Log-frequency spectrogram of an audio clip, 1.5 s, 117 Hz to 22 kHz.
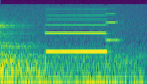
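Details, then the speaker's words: Non-working Sinclair ZX Spectrum +2 128K with a diagnostics tester fitted: one clean high beep about half a second, then a short lower chirp through the TV, but black picture; +5 V and +9 V present, no -5 V or +12 V. "and some beeping so that sound comes from the TV but there's still a black picture there"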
